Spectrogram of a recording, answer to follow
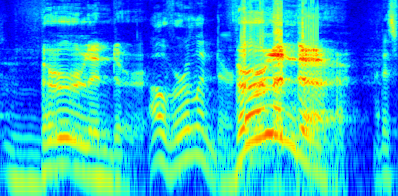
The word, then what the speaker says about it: Verlander: It's actually pronounced... Verlander? Verlander.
